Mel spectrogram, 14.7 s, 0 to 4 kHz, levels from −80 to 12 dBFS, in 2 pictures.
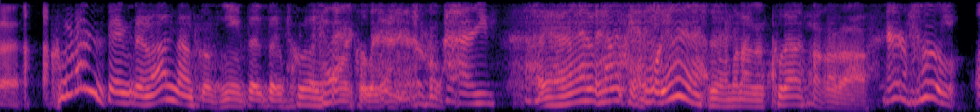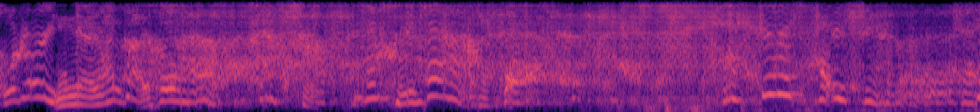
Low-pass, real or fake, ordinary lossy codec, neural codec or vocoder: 3.6 kHz; fake; Opus, 64 kbps; codec, 16 kHz, 1 kbps, FunCodec, trained on Chinese and English, 50 frames a second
